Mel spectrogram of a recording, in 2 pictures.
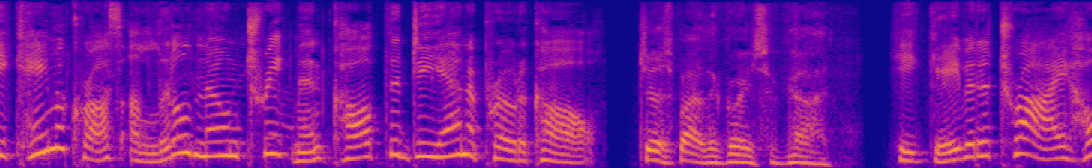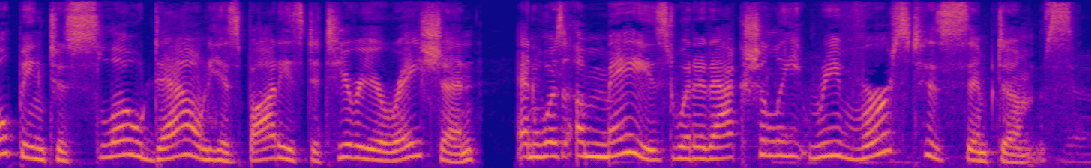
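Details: Adult female narrator; Normal speech.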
